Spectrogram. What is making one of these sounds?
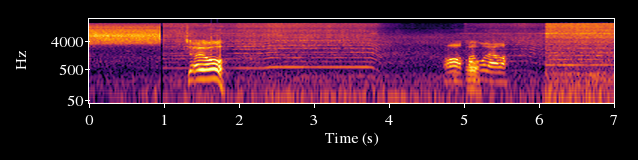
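A small motor buzzes as a model plane skims across the water.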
